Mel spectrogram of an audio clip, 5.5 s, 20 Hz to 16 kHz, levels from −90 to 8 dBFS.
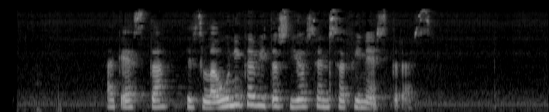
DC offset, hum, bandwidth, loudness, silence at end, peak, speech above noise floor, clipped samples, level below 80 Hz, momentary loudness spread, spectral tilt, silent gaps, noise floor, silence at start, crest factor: under 0.1%; none; 11.5 kHz; -33 LUFS; 1.2 s; -14 dBFS; 33 dB; under 0.1%; -86 dBFS; 15 LU; -3.5 dB/octave; none; -65 dBFS; 1.05 s; 20 dB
